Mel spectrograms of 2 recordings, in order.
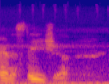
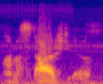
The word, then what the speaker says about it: Anastasia: thank you ty that is your fifth success sorry not anastasia the proper pronunciation because of the slavic is anastasia is investigation to try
